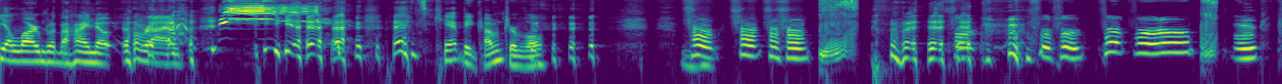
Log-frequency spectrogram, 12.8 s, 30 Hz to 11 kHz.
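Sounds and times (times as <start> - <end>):
speech: 0.0 - 12.8
laughter: 0.8 - 4.3, 5.2 - 6.1, 8.7 - 10.8
person making vocal fart imitations: 8.2 - 8.7, 12.0 - 12.3.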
